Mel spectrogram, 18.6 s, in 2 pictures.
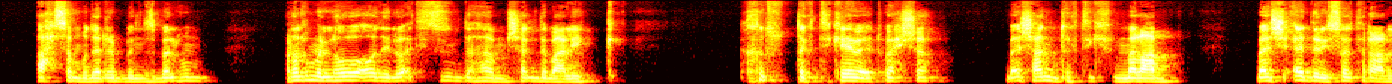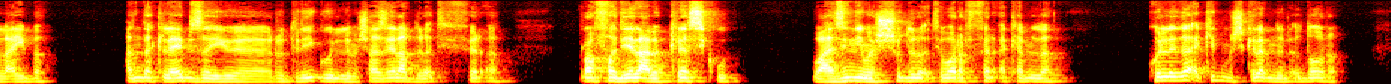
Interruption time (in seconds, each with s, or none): none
